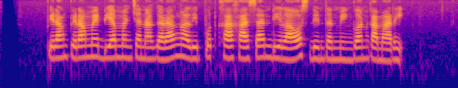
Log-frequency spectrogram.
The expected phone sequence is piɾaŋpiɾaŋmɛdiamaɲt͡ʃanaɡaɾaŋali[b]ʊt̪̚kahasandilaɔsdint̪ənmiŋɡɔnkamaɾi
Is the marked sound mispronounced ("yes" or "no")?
yes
